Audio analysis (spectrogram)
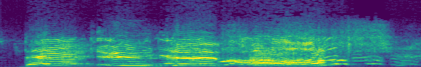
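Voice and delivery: slow, drawn-out teasing question with a laugh; mock question to a stranger. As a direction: drawl it out playfully, half laughing. Host acts out asking a walker. (langzaam en plagerig gevraagd, met een lach)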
